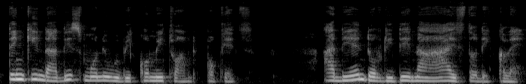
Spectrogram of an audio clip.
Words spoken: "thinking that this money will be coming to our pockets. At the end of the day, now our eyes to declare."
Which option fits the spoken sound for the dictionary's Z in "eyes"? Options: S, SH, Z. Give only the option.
S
